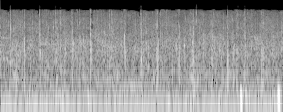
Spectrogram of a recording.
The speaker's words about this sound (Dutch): Een groot applaus voor onze stembureauleden.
